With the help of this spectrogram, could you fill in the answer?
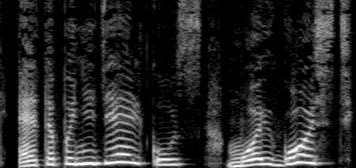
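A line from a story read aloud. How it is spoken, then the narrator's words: Shout. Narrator (Russian): крикнул господин Пепперминт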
